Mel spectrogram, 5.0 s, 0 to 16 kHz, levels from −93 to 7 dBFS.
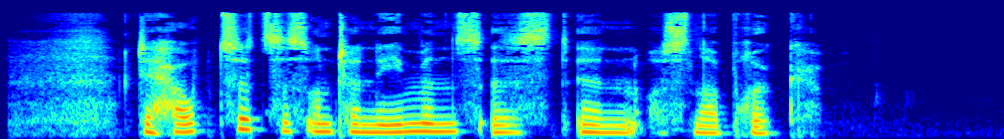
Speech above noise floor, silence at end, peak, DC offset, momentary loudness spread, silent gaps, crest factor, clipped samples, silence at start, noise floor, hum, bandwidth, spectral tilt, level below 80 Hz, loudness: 56 dB; 0.95 s; -6 dBFS; under 0.1%; 17 LU; none; 18 dB; under 0.1%; 0.3 s; -78 dBFS; none; 11.5 kHz; -5 dB/octave; -66 dBFS; -23 LUFS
